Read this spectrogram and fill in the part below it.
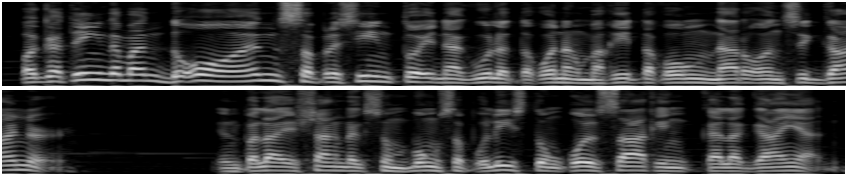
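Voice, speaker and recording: A man's voice: mid-range voice, dry recording. A man with a Filipino accent, a radio announcer and host, giving a dramatic reading of a listener's letter. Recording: music behind the voice. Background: background music.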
